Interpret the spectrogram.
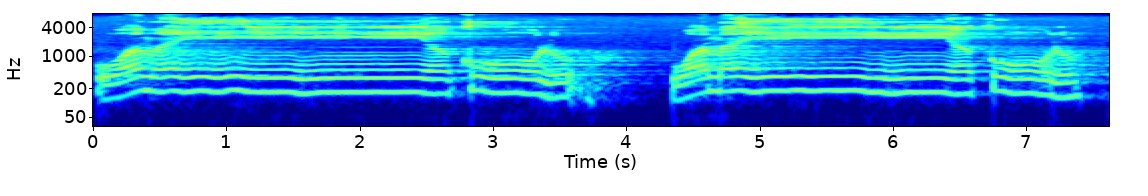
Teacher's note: Ini jelas masuk dalam kategori idgham bi gunnah, yaitu nun mati bertemu dengan ya. Kita baca dengan cara idgham, kita masukkan antara nun mati dan ya, kita gabungkan, lalu gunnah didengungkan.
